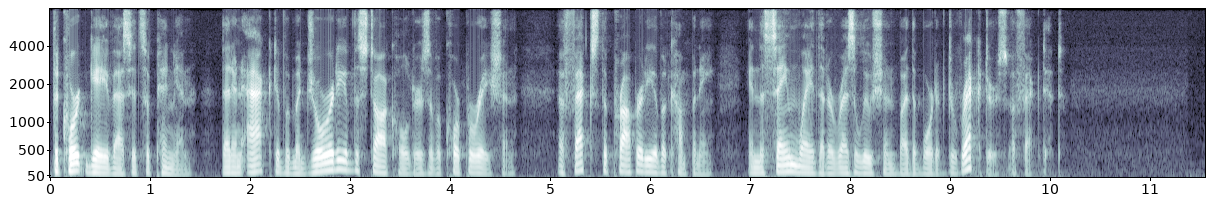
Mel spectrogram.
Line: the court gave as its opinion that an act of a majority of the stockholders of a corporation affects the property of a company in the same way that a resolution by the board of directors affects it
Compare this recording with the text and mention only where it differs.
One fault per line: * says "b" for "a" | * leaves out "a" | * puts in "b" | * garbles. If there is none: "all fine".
* says "affect" for "affects"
